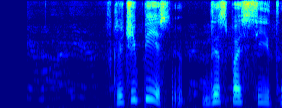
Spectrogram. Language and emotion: Russian, positive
